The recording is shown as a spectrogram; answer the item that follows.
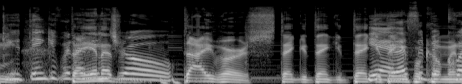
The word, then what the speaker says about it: Dayverse: I I kept saying Devers and you were always getting mad at me because I wasn't pronouncing it right. But, is it Devers or Divers? It's Divers or Diana and the Universe and because we keep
